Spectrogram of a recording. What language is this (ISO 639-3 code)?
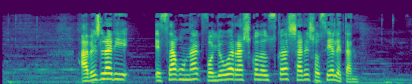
eus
